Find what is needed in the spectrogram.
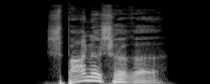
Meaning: inflection of spanisch: 1. strong/mixed nominative/accusative feminine singular comparative degree 2. strong nominative/accusative plural comparative degree
- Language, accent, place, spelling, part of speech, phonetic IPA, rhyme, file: German, Germany, Berlin, spanischere, adjective, [ˈʃpaːnɪʃəʁə], -aːnɪʃəʁə, De-spanischere.ogg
